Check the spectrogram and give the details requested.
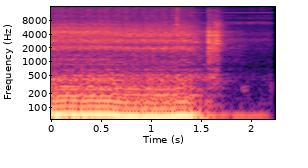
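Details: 2006 Triumph Daytona 675 started after no-start traced to battery, ridden a few hundred miles since: short burst of smooth, even running with steady low note, then clean shutoff; normal idle.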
